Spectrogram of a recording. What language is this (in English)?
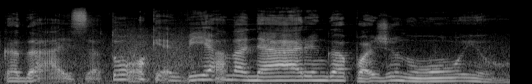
Lithuanian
